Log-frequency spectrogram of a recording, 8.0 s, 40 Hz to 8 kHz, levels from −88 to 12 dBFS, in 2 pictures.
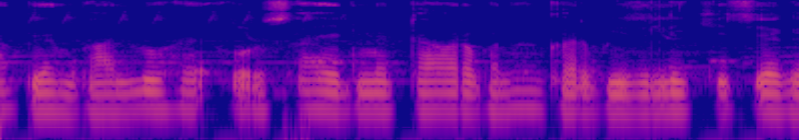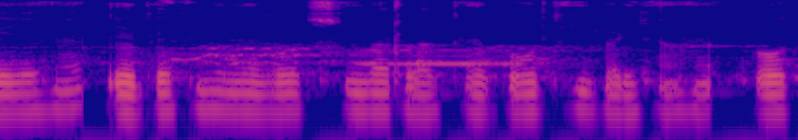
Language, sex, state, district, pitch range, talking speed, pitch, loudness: Maithili, male, Bihar, Supaul, 115-125 Hz, 190 wpm, 120 Hz, -43 LUFS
